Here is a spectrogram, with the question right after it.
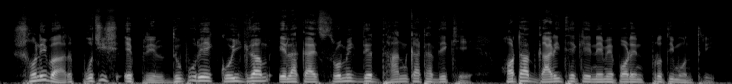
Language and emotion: Bengali, neutral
